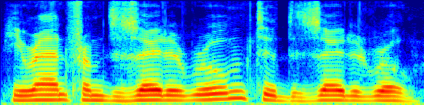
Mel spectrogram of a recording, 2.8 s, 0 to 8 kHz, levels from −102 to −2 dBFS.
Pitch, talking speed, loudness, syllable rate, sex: 135 Hz, 170 wpm, -15 LUFS, 4.4 syllables/s, male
